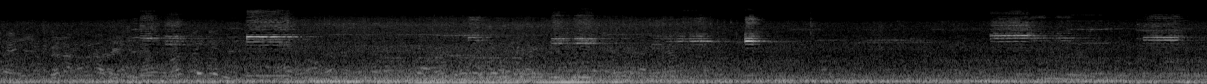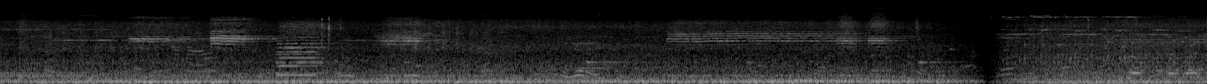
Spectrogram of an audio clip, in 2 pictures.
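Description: Roadside traffic with vehicle horns honking again and again, mostly short toots and one longer honk near the end, over the rumble of passing vehicles and people talking.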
